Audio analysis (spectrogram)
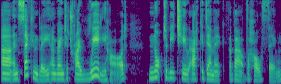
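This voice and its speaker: A woman with a British accent speaks at a very deep, low pitch with lively intonation. The recording is very clean, with a silent background. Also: moderate pace. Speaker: academic podcast host. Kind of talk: interview. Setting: theatre venue.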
